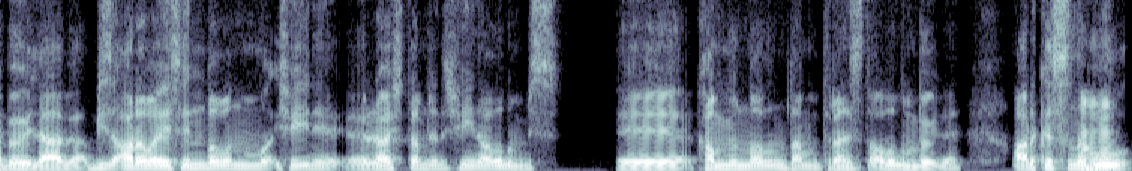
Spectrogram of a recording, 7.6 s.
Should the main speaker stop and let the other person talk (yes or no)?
no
